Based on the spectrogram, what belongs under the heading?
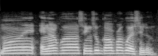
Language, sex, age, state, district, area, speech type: Assamese, male, 18-30, Assam, Lakhimpur, rural, spontaneous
